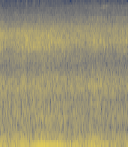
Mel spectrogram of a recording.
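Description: Road traffic passing close by, with a deep engine rumble that swells about half a second in and then eases off.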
